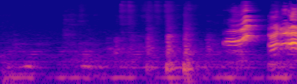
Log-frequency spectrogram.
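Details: Tame male Indian ringneck parrot, described as angry: a few quiet clicks and mutters, then two loud, harsh, buzzy squawks close the clip.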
